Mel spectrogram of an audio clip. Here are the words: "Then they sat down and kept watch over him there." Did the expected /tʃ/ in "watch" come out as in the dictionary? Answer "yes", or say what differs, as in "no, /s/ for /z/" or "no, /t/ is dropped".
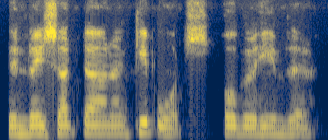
no, /s/ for /tʃ/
